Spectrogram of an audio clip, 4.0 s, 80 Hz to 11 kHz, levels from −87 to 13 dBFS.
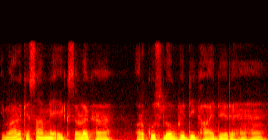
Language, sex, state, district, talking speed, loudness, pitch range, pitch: Hindi, male, Jharkhand, Ranchi, 210 wpm, -15 LUFS, 135-155 Hz, 145 Hz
